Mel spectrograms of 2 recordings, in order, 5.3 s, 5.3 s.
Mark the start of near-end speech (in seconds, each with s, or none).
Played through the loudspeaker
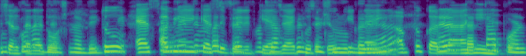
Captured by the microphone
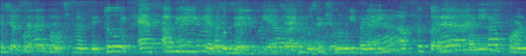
2.1 s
